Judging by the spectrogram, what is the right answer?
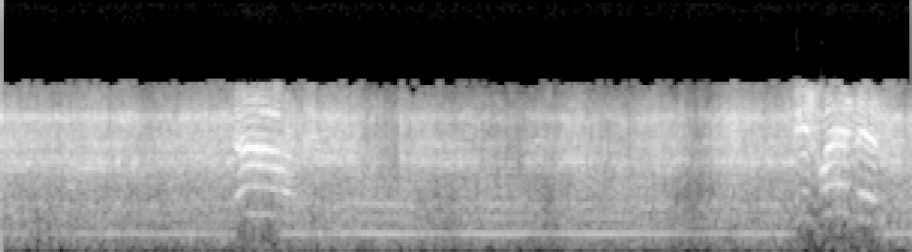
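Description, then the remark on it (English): A rocket from Luna City, its hull white hot from atmospheric friction, comes down over the field on roaring jet brakes, a steady, harsh engine rumble with a low hum beneath it, swelling twice with whining, swooping tones near the start and end. “Her jet brakes melting fire. She's right over the field now. She's coming down. Down. Down.”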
